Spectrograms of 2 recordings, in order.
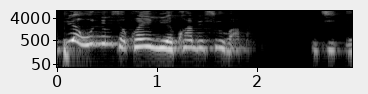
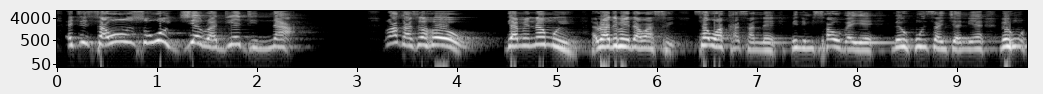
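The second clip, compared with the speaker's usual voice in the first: loud testimony cry of thanks; preacher voicing a thankful believer, loud; fervent preaching; 3 semitones higher, 10 dB louder than usual. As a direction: shout the believer's praise. Preacher voices grateful believer.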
